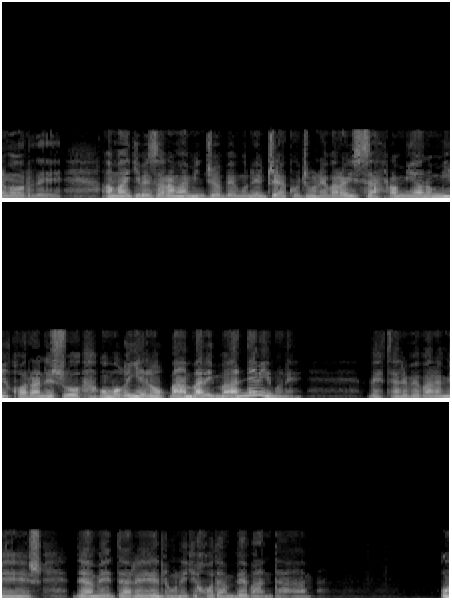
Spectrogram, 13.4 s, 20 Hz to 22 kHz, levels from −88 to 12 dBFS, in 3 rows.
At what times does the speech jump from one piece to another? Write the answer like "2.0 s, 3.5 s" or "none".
none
